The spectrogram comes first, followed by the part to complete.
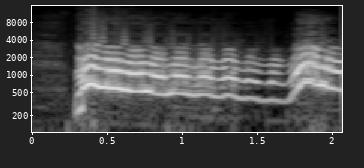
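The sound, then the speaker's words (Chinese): An agitated dog that has recognized the veterinarian who neutered it lets out a loud, drawn-out wavering cry at the vet that slowly sinks in pitch, then ends with a sharp rising yelp, with no talking over it. “这狗当时情绪确实有点失控，他对兽医说了一些什么呢”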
